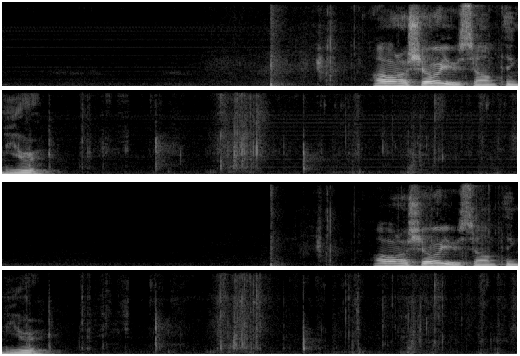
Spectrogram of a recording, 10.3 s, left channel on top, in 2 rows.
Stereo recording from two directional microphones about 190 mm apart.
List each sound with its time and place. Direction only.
3.6 s speech: centre (ahead or behind)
